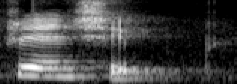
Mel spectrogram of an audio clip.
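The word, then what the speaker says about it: friendship: लेकिन आप बोलते हैं फ्रेंडशिप। फ्रेंडशिप कितना अच्छा लग रहा है सुनने में और करेक्ट प्रोनंसिएशन यही है।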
